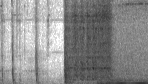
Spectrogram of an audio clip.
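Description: The starter catches in about a second and the engine settles straight into a smooth, even idle with no stumble or miss; healthy start.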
